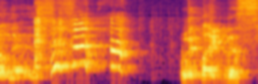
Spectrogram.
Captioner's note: laughing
